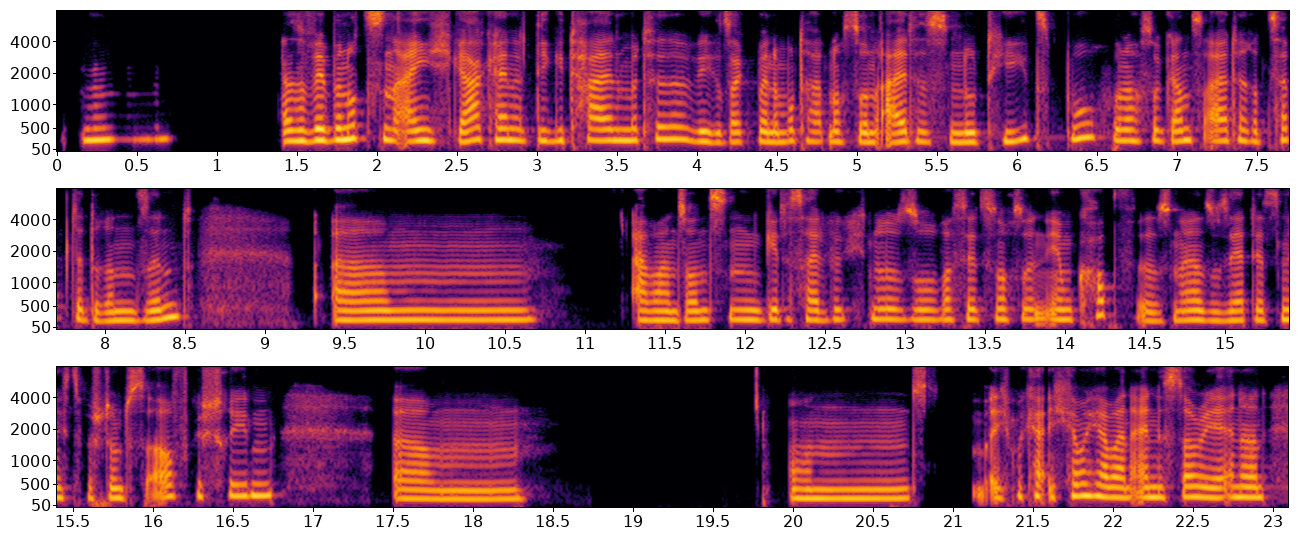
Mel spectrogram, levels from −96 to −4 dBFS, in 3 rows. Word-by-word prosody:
Hm. 255 +2 -2 0.7
Also, 225 +1 +3
wir 240 0 +7
benutzen 250 0 +5
eigentlich 225 +1 +2
gar 230 +4 +3
keine 245 -1 +2
digitalen 235 +1 +1
Mittel. 260 +1 0
Wie 215 0 +3
gesagt, 205 +1 -3
meine 210 -2 +2
Mutter 225 +2 -4
hat 205 - -5
noch 210 - -1
so 205 - +1
'n 200 - 0
altes 205 0 +1
Notizbuch, 260 +9 -1
wo 235 - 0
noch 230 0 +2
so 230 +1 -3
ganz 225 +2 0
alte 230 0 0
Rezepte 220 +1 -3
drin 190 0 -1
sind. 215 +8 0 0.8
Ähm, 205 0 +1 0.6
aber 200 -1 +1
ansonsten 200 +2 +1
geht 215 0 -2
es 210 - -4
halt 200 -2 0
wirklich 215 0 -8
nur 220 -1 -1
so, 210 -1 -2
was 215 -1 -4
jetzt 215 0 -3
noch 220 -1 -2
so 220 - -3
in - - -3
ihrem 215 0 0
Kopf 300 +4 -5
ist, 180 -1 -1
ne? 200 +1 0
Also, 195 -2 0
sie 190 +1 -2
hat 200 +2 -3
jetzt 200 0 -4
nichts 215 0 -2
Bestimmtes 205 0 -2
aufgeschrieben. 250 +1 -1 0.7
Ähm 180 -1 0 1.6
Und, 195 0 +1 0.5
ich - - -2 0.2
ich 215 - -5
kann 245 - +3
mich 250 -1 +4
aber 220 -1 +5
an 210 - +2
eine 215 0 +2
Story 220 0 +2
erinnern. 220 +1 +2
215 Hz, 165 wpm, -21 LUFS, 200-235 Hz, 1.6 s, wir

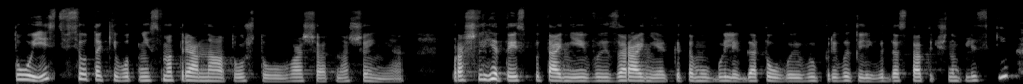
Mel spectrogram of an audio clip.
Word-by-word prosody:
То 225 -2 +5
есть, 225 +9 +2
всё-таки, 210 -5 -1
вот, 180 0 -4
несмотря 190 0 +2
на 170 -2 +1
то, 160 +1 -4
что 150 -4 -6
ваши 165 +1 -3
отношения 150 -2 -6 0.5
прошли 200 +5 +3
это 185 -8 +6
испытание, 180 -3 +2
и 165 - -1
вы 165 +1 -4
заранее 170 -3 +4
к 155 - -26
этому 165 -1 -2
были 170 -1 -1
готовы, 165 -2 -1
и - - 0
вы 170 +3 -4
привыкли, 165 -1 -4
и 145 - -6
вы 160 +3 -6
достаточно 170 +1 -2
близки, 190 - -2
170 Hz, 160 wpm, -23 LUFS, 160-185 Hz, 0.5 s, это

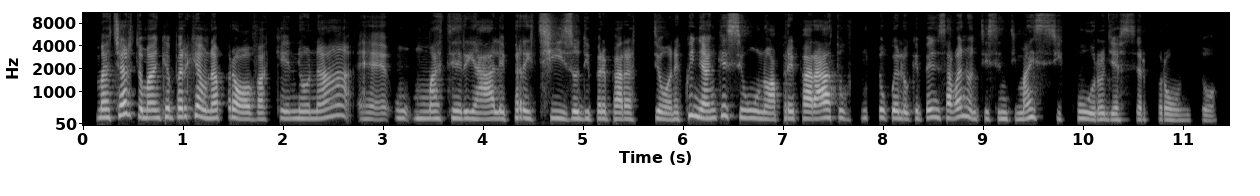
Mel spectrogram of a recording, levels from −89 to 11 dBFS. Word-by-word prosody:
Ma 235 0 +5
certo, 305 -1 +4
ma 225 - +6
anche 225 +2 +2
perché 255 +3 +3
è - - +7
una 220 -2 +3
prova 190 -5 +1
che 210 -1 -5
non 205 0 -2
ha, 270 +6 -1
ehm, 185 -2 -6
u 215 -2 -6
un 205 - -4
materiale 205 -2 0
preciso 205 -1 -1
di 200 -1 -5
preparazione, 190 -1 -1
quindi 270 +4 +2
anche 225 +7 +2
se 265 -4 -4
uno 215 -4 0
ha 180 - +4
preparato 210 +2 +4
tutto 220 +1 -6
quello 205 -4 0
che 210 - -6
pensava, 230 +1 +1
non 245 -7 -1
ti 200 - -10
senti 190 +1 -6
mai 195 +6 +1
sicuro 185 -2 -4
di 175 0 -5
esser 170 0 -7
pronto. 155 -4 -7
205 Hz, 190 wpm, -26 LUFS, 185-225 Hz, -, è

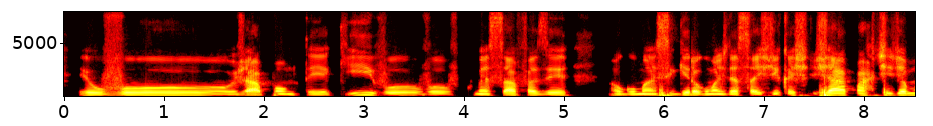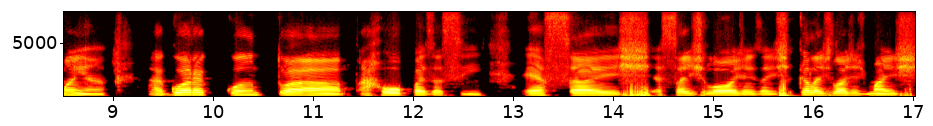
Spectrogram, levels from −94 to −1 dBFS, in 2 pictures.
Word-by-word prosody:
eu 120 -3 -1
vou 125 0 -1
já 110 - +3
apontei 215 - -6
aqui, 165 +10 -9
vou 125 -2 -4
vou 115 +1 -5 0.2
começar 120 +1 -1
a - - -6
fazer 120 0 -2 0.4
alguma 115 +1 -3
a - - -5
seguir 115 +3 -4
algumas 115 0 0
dessas - - -2
dicas - - -7
já 140 +2 +6
a - - -7
partir 140 - -5
de 155 - +1
amanhã. 140 -8 -1 0.4
Agora 185 - +4 0.2
quanto 175 0 -1
à 145 -6 +5 0.2
à 135 - -5
roupas 145 -4 +3
assim, 205 - -7 0.4
essas 140 -1 +2 0.3
essas 130 +2 -3
lojas, 125 -1 +3
as 120 -1 -4
aquelas 170 -7 +1
lojas 140 -4 +1
mais, 130 -1 0
130 Hz, 120 wpm, -22 LUFS, 120-150 Hz, 0.4 s, já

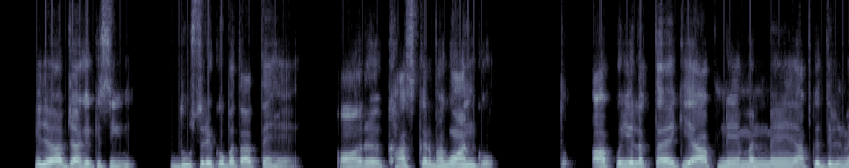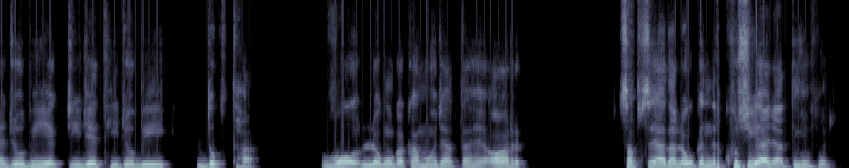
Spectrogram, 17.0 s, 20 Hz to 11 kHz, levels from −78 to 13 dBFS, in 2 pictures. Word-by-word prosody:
कि 175 - -3
जब 185 +2 +6
आप 200 0 +5
जाके 195 +2 +2
किसी 205 +2 -4 0.5
दूसरे 165 +6 +1
को 200 0 -1
बताते 140 0 0
हैं 130 -8 -7 0.5
और 135 0 +1 0.2
खासकर 180 +1 -2
भगवान 155 +2 +3
को, 105 -6 -5 0.7
तो - - -14 0.2
आपको 205 +2 +2
ये 225 +1 +4
लगता 215 0 0
है 205 - +4
कि 220 +1 -2
आप 195 -1 +3
अपने 215 +2 -2
मन 200 -1 +1
में 210 0 -1
आपके 185 +2 0
दिल 185 +1 0
में 195 -1 -2
जो 175 0 +2
भी 195 +2 0
एक 185 0 -3
चीज़ें 165 +3 +2
थी, 165 - -3
जो 160 0 -2
भी 170 +2 0 0.3
दुःख 190 +7 +1 0.2
था, 130 - -6 0.6
वो 225 +10 +3
लोगों 170 +3 +1
का 180 - +1
कम 180 - -3
हो 155 -2 -2
जाता 145 0 -4
है 165 - -4
और 200 +6 +1 1.0
सबसे 190 +4 -1
ज़्यादा 225 -1 +3
लोगों 200 -1 +3
के 205 - +1
अंदर 205 +1 -1
खुशी 210 +1 +3
आ - - +7
जाती 135 0 -2
है 135 - -2
फिर 125 -4 -9
185 Hz, 185 wpm, -18 LUFS, 160-205 Hz, 1.0 s, आ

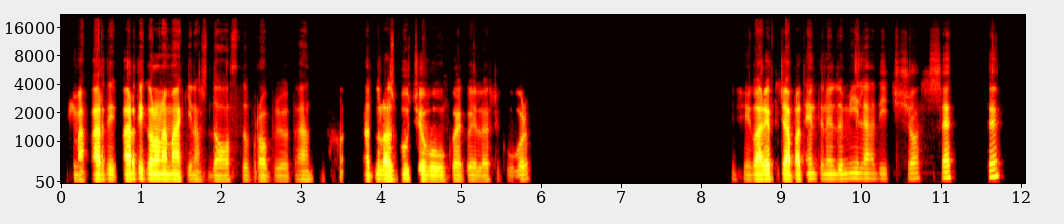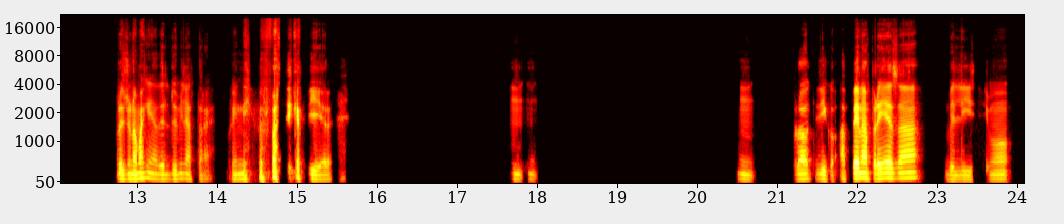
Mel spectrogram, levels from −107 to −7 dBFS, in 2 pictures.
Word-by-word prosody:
Ma 95 -2 -2
parti 105 +3 +1
parti 120 +2 +5
con 115 -1 +5
una 110 -1 +6
macchina 105 -2 0
sdosto 95 +1 -10
proprio 90 -1 -11
tranto 100 0 -14 0.4
tanto 105 +1 -5
la 105 0 +6
sbucci 105 +1 -4
ovunque, 95 -1 -2
quello 95 -1 -10
è - - -9
sicuro. 100 +3 -12 2.5
Uhm, 110 - -28
sì, 105 -1 -16
guarda, 105 +1 +5
io 110 - +5
feci - - -3
la 105 - +8
patente 110 +1 -2
nel 110 0 -6
duemiladicioassette? 120 - -8 0.9
Presi 115 -2 -3
una 105 0 +3
macchina 125 -1 -1
del 105 -1 -7
2003, 110 0 -10
quindi 105 -1 -8
per - - -3
farti - - +3
capire. 100 -1 -2 2.3
Mh-mh. 110 0 -14 2.5
Mh. 105 -2 -9 0.5
Però 110 0 0
ti 110 - -24
dico, 110 -2 -4
appena 125 +2 +8
presa, 125 +2 +3 0.3
bellissimo, 100 +1 -10
105 Hz, 105 wpm, -27 LUFS, 100-115 Hz, 2.5 s, la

